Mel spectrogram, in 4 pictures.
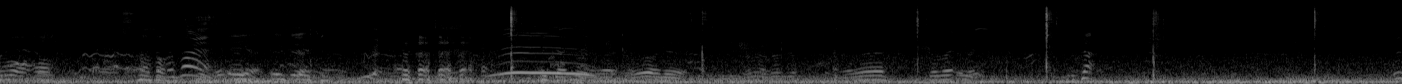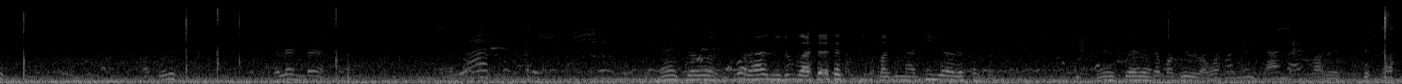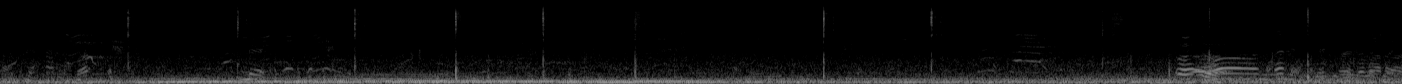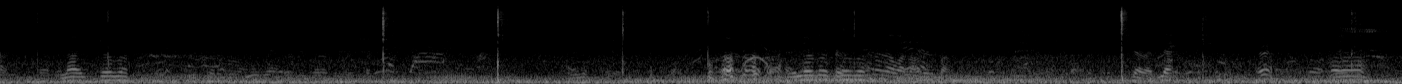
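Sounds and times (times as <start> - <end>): faint voices calling: 0.0 - 11.2.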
